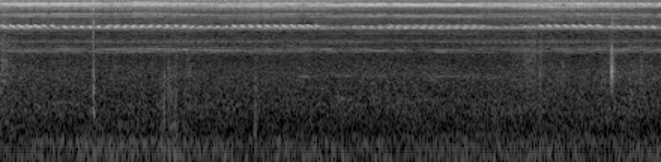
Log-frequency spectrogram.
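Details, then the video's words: Insects calling in a village during a walk: continuous, thin, very high steady whines in several bands, with low rumbling footsteps and faint scattered clicks below. "Take A Walk To Hear The Insect Sound"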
